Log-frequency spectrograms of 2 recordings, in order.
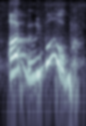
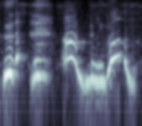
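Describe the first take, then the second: First: Lightly voiced puppet says his name; a touch of a cheery puppet. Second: Very slow, laughing, fake-weepy puppet; mock tearful. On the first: Puppet Billy Bob greets the viewers, lightly voiced. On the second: Puppet Billy Bob says his name, mock tearful and very slow. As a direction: drag out I'm Billy Bob with a hammed-up sob. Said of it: "I don't really talk like that much".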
